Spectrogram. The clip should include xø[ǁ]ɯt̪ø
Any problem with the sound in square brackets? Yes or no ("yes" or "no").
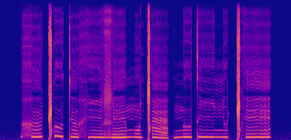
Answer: no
